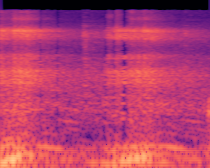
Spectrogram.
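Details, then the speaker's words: Fiat Strada Locker misfiring badly and noisy when revved: rough running with a hollow marble-like knock that sounds like a rod knock from the lower engine but is actually a damaged head gasket. "isso aí pessoal dá a entender que é o motor que tá batendo biela parte de baixo do motor Tá mas não é então tem que tomar cuidado para fazer um diagnóstico para não fazer um diagnóstico errado aí né é a junta ali do cabeçote aqui que danificou pessoal"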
